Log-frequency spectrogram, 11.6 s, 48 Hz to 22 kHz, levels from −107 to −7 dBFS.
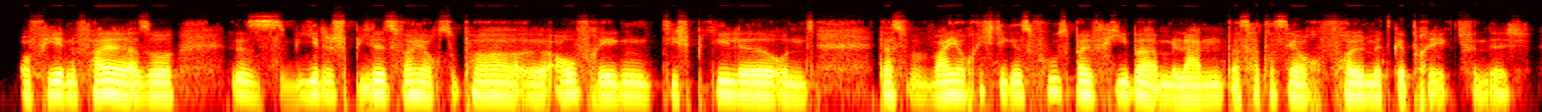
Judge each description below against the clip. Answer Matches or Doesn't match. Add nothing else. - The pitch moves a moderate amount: Doesn't match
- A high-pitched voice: Doesn't match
